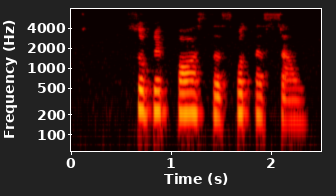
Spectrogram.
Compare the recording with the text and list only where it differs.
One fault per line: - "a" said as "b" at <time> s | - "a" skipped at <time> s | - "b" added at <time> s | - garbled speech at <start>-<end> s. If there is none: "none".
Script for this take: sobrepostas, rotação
none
